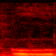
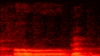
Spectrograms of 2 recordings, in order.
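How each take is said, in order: First: The word begins with a vowel, h silent. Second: The word begins with an audible h sound. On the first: "they will not like me doing that" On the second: "and not herb"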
